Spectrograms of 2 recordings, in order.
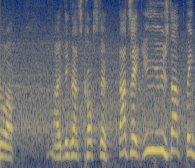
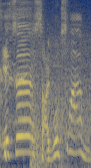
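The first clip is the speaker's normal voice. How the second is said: normal talking voice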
